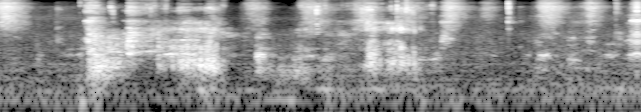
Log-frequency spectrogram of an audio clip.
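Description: Close-up eating sounds of a man chewing and smacking on a mouthful of broken rice and grilled pork, in irregular bursts with short wet clicks. There are louder, mumble-like stretches about a second in and again around four seconds in.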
